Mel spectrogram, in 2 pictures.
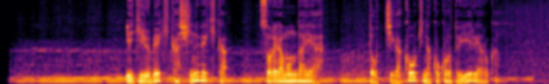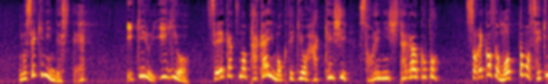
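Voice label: Japanese, Characters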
